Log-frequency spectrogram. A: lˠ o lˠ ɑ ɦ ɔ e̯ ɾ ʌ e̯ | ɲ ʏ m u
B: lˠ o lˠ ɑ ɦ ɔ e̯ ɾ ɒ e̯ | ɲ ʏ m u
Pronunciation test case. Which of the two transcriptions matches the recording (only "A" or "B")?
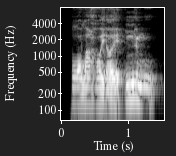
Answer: A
